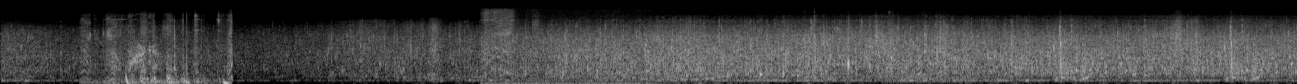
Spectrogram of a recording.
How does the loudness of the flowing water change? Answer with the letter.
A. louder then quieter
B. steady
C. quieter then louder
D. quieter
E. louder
E.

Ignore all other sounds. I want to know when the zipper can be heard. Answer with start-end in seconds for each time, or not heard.
0.8-2.4, 4.8-6.5, 8.8-9.7.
